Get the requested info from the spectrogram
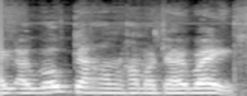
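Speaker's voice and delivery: ordinary talk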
